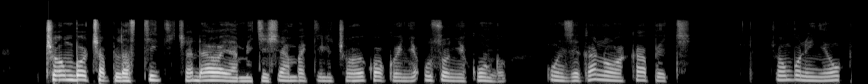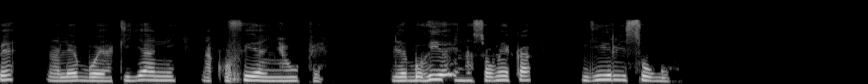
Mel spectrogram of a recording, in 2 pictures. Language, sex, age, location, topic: Swahili, male, 18-24, Mombasa, health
